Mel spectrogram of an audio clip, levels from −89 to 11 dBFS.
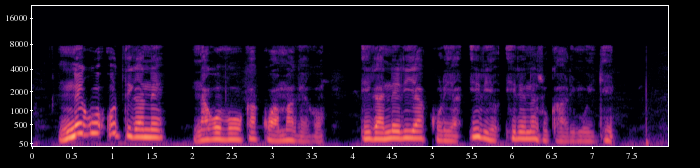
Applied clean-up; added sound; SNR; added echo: none; none; none; none.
